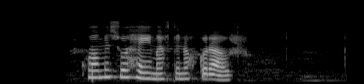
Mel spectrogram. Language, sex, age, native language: Icelandic, female, 11, Icelandic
